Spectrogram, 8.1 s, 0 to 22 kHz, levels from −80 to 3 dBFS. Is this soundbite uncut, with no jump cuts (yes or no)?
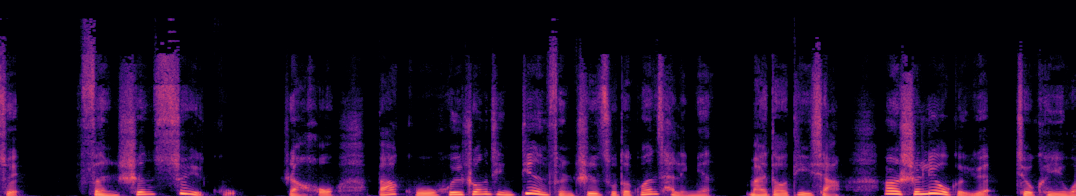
yes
